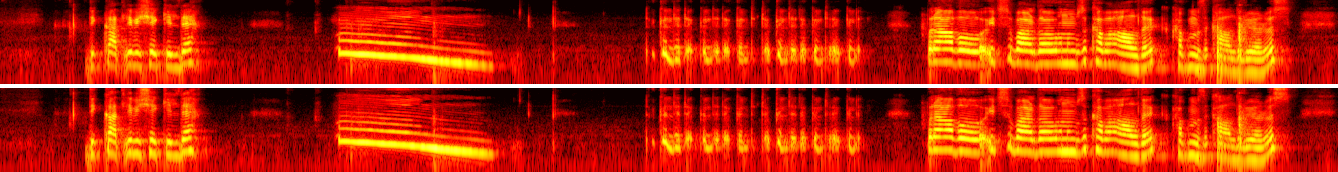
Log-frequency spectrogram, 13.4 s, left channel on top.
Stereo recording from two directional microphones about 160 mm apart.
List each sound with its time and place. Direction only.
0.9 s speech: 20° right (ahead or behind)
3.3 s wail: 15° right (ahead or behind)
4.4 s a sound: 20° right (ahead or behind)
7.2 s speech: 15° right (ahead or behind)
